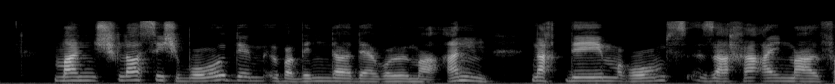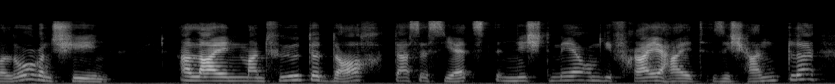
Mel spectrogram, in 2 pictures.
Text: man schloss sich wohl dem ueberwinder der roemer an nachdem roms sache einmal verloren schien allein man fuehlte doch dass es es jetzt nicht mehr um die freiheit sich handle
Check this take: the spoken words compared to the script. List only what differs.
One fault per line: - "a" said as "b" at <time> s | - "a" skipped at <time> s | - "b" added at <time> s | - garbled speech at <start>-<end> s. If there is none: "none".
- "es" skipped at 12.8 s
